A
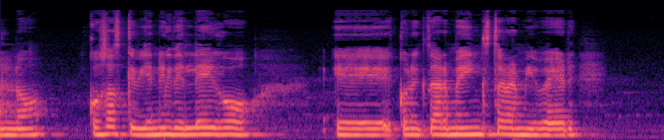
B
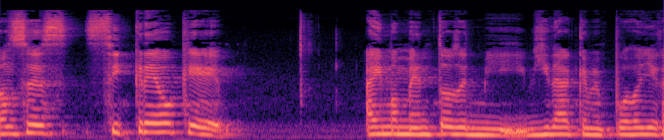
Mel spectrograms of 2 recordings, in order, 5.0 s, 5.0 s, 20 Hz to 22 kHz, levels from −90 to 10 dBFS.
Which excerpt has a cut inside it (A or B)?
A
